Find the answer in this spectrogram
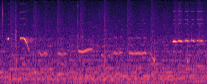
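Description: Little Live Pets Lil' Bird electronic toy bird whistling through its speaker after its try-me button is pressed. It gives a falling whistle near the start, a few short held whistles, and a warbling whistle near the end, over background music.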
